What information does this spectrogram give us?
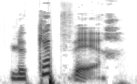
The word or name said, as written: Cap-Vert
